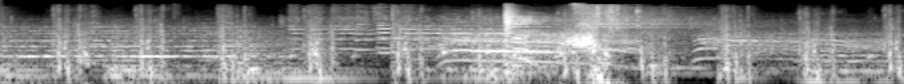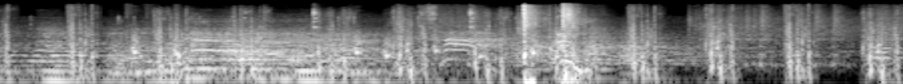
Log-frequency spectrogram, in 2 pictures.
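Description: Horse hoofbeats in the video game Mount and Blade Warband, a steady clip-clop under a busy mix of game noise, thuds and impacts, with occasional neighs and a loud continuous bed throughout.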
